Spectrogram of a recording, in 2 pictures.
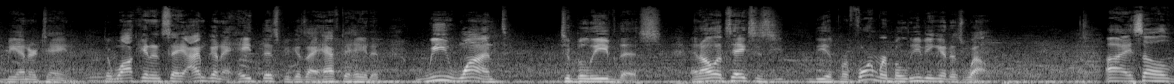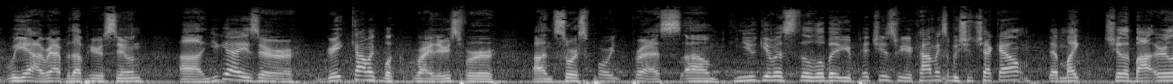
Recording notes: Live From Motor City Comic Con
